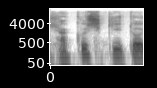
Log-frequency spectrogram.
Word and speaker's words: 100s: で、そのバンドを組んで、ライブをするんですけども、 100S と書いて 100 式という、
